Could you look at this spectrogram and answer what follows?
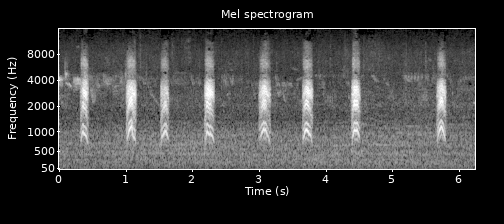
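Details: Red-backed shrike, Lanius collurio, giving a series of eight harsh, grating notes, each short and spaced roughly 0.6 to 0.7 seconds apart, over a quiet background.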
